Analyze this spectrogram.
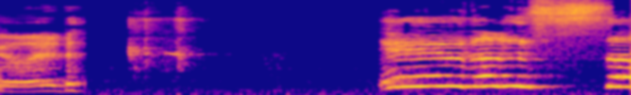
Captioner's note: camera shutter sound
